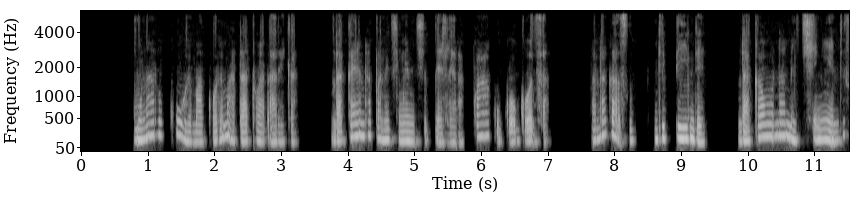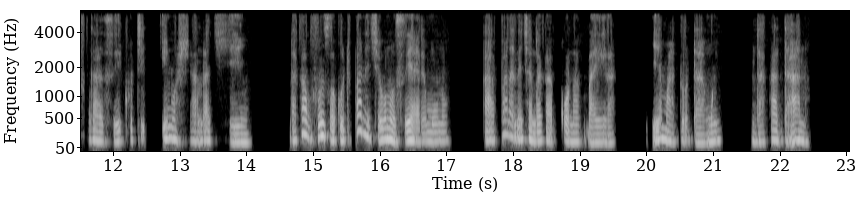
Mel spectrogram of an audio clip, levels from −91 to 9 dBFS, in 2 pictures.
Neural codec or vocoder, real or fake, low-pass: vocoder, 44.1 kHz, 128 mel bands every 256 samples, BigVGAN v2; fake; 5.4 kHz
